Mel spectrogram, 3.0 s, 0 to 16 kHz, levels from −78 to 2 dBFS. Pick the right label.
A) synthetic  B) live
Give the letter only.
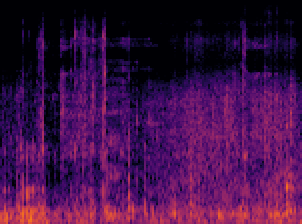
B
